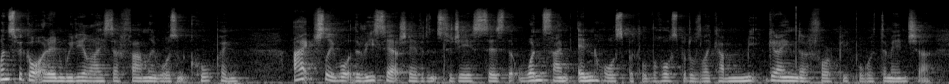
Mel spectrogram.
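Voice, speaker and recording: The voice carries a Scottish accent, with audible room echo around it. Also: woman. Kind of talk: conference keynote. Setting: stage with audience. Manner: forceful.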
